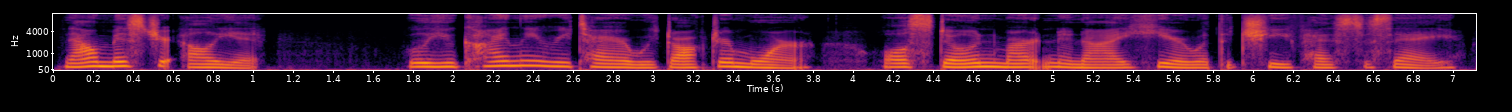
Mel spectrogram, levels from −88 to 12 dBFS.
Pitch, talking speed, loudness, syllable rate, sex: 210 Hz, 185 wpm, -15 LUFS, 5.1 syllables/s, female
